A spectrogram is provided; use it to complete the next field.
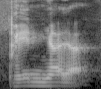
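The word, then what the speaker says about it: फेन्याय: That is how you have to pronounce. Phenyaya. You cannot say Namah Shashpyaya cha Phenyaya. You should not say like that. Pha it is, okay?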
